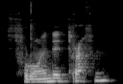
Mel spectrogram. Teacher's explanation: You really want to roll your tongue when you say treffen. It should be quick.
